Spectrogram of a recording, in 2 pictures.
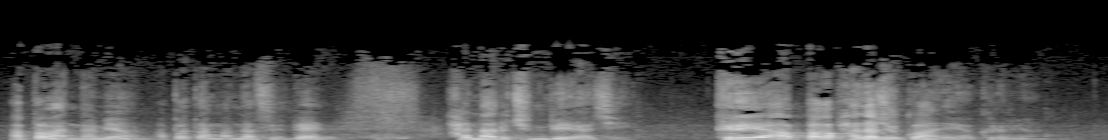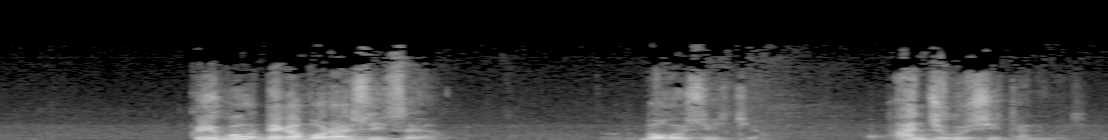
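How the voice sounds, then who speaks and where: A man with a high, husky voice leads a Bible study. He talks casually, drops in English words, and keeps quizzing his listeners. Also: sing-song, brisk, long pauses. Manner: conversational, mixes in English words.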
